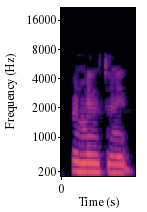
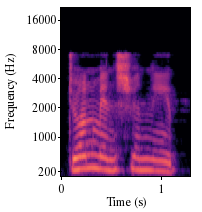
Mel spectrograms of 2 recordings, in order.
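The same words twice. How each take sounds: First: Said in the usual way. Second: Clear, emphatic model phrase; teacher modelling an English phrase; model reading aloud. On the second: Shown as a demonstration. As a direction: say it out for the class to repeat. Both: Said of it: "Kemudian responnya kita baca bareng-bareng".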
